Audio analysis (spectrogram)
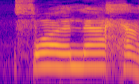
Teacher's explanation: huruf sa ni tebal, ha ni huruf ha pedas. Jadi jangan tebalkan dia kat sini ya.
